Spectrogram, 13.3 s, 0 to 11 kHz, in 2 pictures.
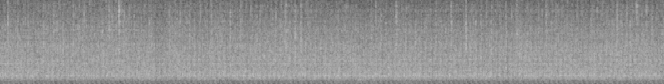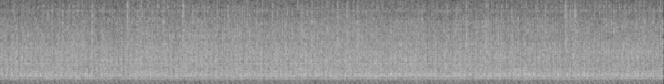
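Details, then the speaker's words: Cub Cadet 1015 with 32-inch mower deck, after replacing the double-pulley bearings with 3D-printed spacers added. Even engine drone with the deck spinning steadily underneath and no squeal or rumble from the pulleys: the deck is running smooth and quiet. "managed to mow with this mower a few times since I changed those bearings, and so far they've been nice and quiet and working smooth."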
